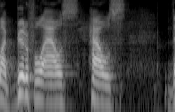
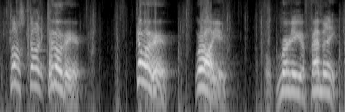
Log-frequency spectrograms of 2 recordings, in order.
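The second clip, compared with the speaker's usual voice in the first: higher and louder, hammed-up threats at a mob; mock rage yelling; 5 semitones higher, 10 dB louder, faster than usual. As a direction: bellow like a cartoon villain on the hunt. Chasing and killing a mob.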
